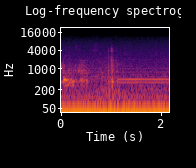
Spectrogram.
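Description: A telephone handset clicks as it is lifted.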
